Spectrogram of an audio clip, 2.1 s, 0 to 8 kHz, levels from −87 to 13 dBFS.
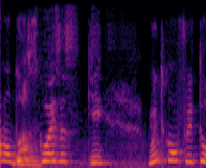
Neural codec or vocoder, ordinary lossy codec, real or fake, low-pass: codec, 16 kHz, 4 kbps, X-Codec, HuBERT features, trained on LibriSpeech; Opus, 16 kbps; fake; 7.2 kHz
